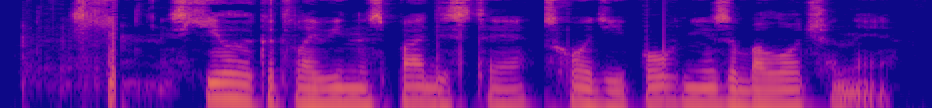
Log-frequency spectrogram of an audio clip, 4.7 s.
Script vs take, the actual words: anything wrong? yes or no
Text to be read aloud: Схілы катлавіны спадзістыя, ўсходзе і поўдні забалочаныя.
no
